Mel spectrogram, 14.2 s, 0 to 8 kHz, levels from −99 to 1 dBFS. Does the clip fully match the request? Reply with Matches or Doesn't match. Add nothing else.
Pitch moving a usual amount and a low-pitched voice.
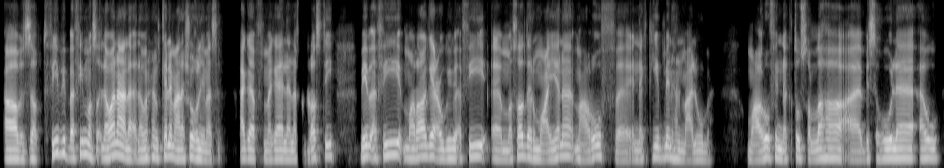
Matches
